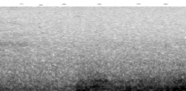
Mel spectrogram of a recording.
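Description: Deep, low rumbling thunder of a thunderstorm swells in about halfway through and keeps rolling steadily, a broad muffled boom heavy in the bass with no voices.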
